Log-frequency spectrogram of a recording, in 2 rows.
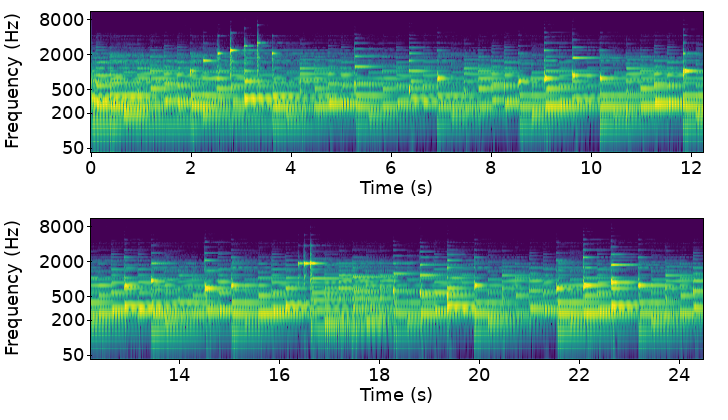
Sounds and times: Electric piano: 0:00.0 - 0:24.4.

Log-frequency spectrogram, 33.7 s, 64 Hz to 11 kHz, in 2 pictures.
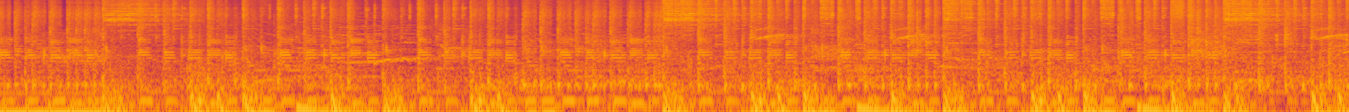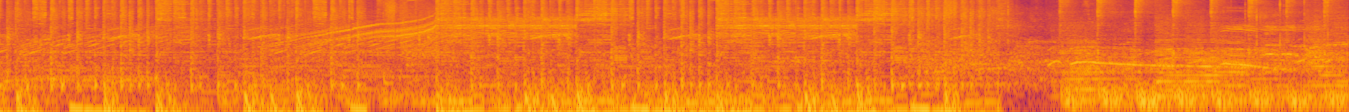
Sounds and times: Music: 0:00.0 - 0:33.7.

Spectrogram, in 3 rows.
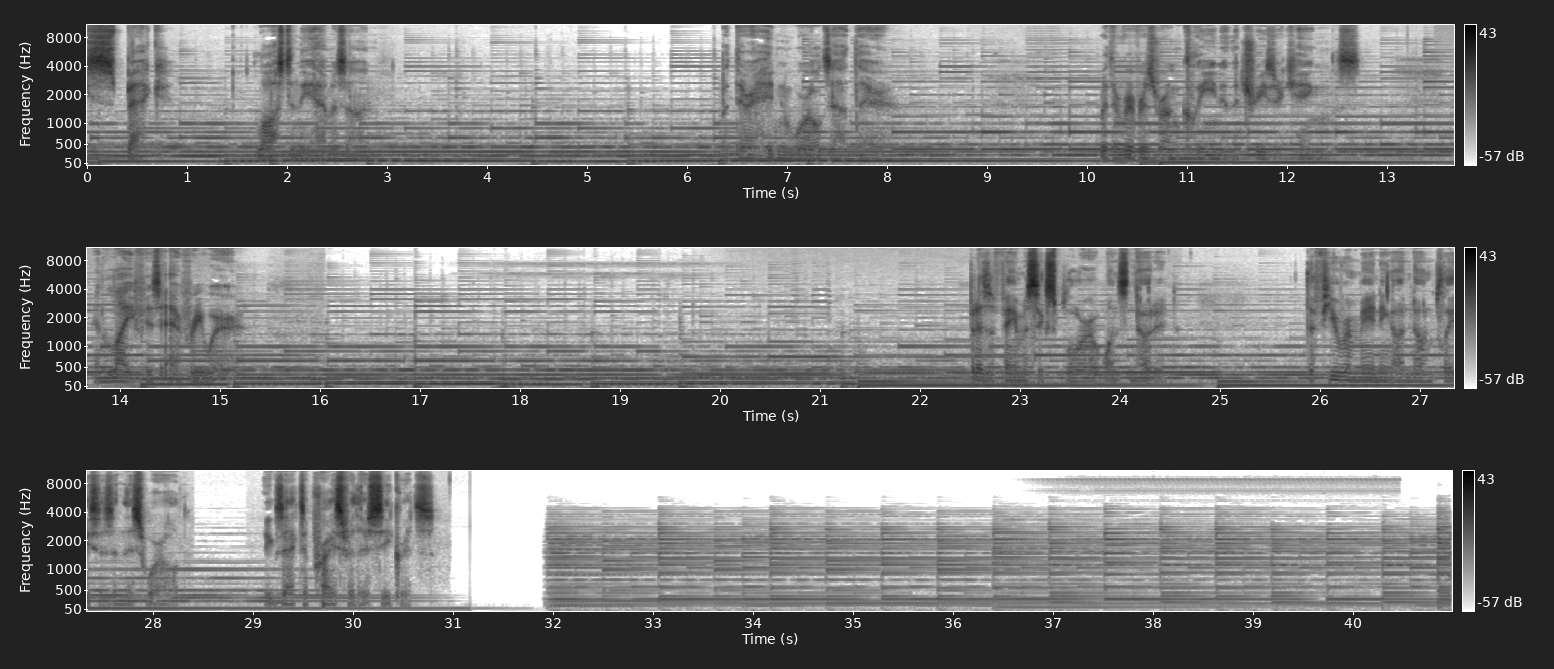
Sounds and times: Speech: 0:00.0 - 0:00.9, 0:01.6 - 0:03.0, 0:06.4 - 0:08.1, 0:09.6 - 0:12.8, 0:13.7 - 0:15.3, 0:22.5 - 0:24.6, 0:25.9 - 0:28.4, 0:29.2 - 0:30.9
Music: 0:00.0 - 0:31.3, 0:31.9 - 0:40.9.

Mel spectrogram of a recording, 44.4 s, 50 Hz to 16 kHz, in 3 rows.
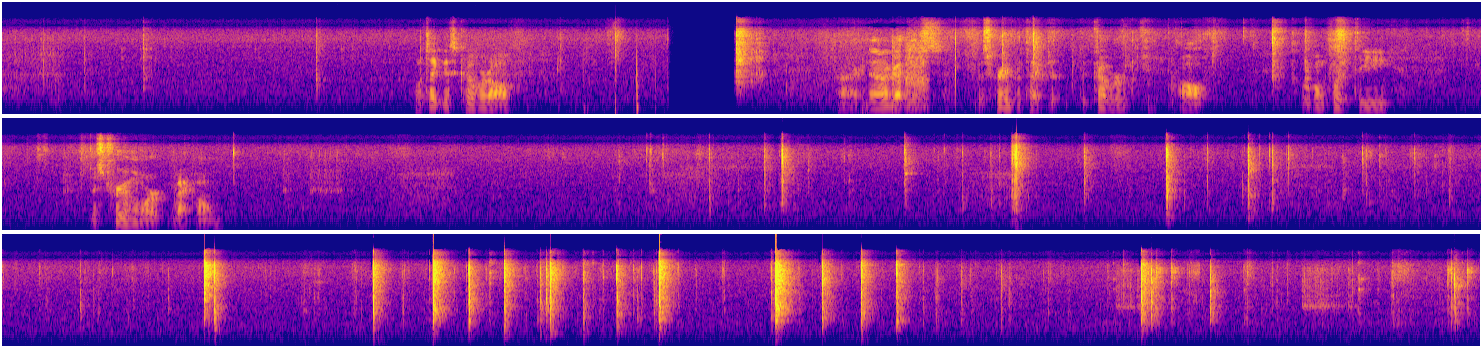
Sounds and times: Inside, small room: 0:07.3 - 0:44.3.

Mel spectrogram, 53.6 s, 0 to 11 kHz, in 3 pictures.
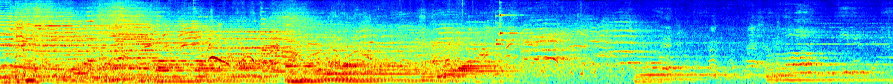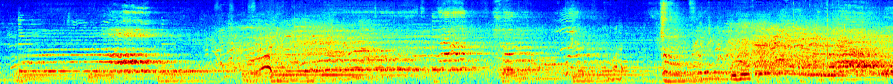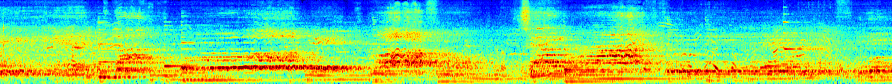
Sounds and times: Music: 0:00.0 - 0:53.5.

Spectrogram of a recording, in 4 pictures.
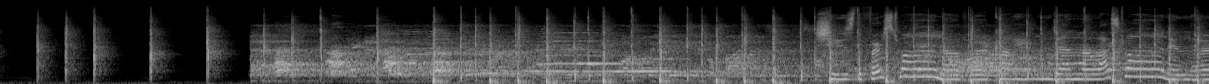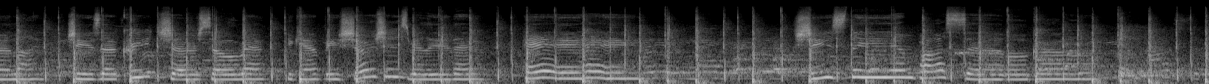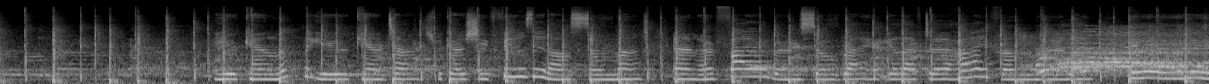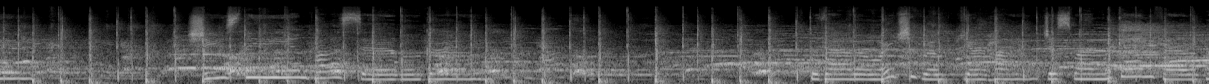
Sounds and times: Music: 0:03.6 - 0:48.3.

